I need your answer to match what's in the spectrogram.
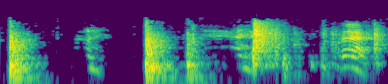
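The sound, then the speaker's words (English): A few sharp, hard blows strike a wooden bathroom door in quick succession, knocking loose a piece of wood sawed out around the doorknob, with brief voices sounding between and after the impacts. “The piece of wood around the doorknob that I just sawed.”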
